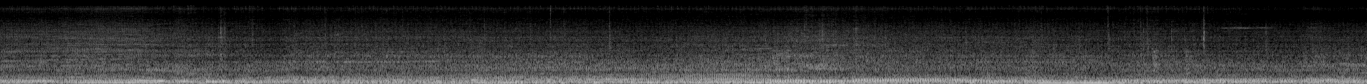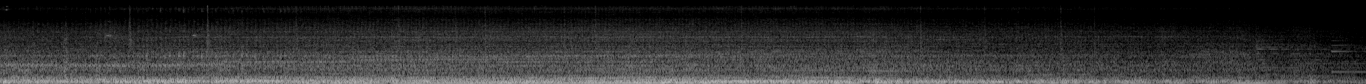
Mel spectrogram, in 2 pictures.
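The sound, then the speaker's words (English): Dense street traffic heard while riding in a motorcycle sidecar past stores selling Christmas decorations and food, rumbling steadily and loud, with many motorcycle and car engines idling and revving, a continuous low roar that eases slightly toward the end. No one speaks. “We're riding through the streets, weaving in and out of traffic, going past all sorts of stores that are selling Christmas decorations and food, people in flip-flops, and lots of motorcycles.”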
